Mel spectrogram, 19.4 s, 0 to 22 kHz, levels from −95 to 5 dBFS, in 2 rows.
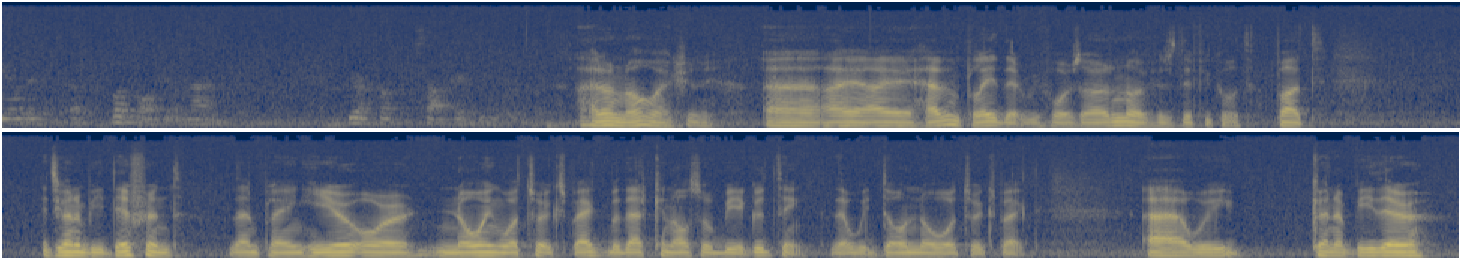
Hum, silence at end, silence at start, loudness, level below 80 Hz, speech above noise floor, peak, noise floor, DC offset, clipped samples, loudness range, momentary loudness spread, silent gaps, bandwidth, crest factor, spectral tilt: none; 0 s; 0 s; -25 LUFS; -62 dBFS; 26 dB; -6 dBFS; -51 dBFS; under 0.1%; under 0.1%; 6 LU; 23 LU; none; 19 kHz; 20 dB; -6.5 dB/octave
